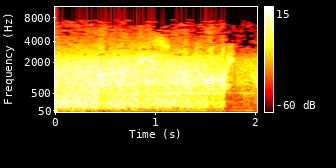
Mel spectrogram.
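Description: Radio-drama sound effect of an airliner's engines at takeoff power during the takeoff run: a loud, steady noise with a hum running through it and voices faintly beneath. It cuts off suddenly near the end.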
